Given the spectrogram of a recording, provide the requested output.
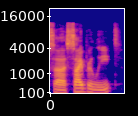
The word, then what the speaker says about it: Cyberlete: Cyberlete, so like a cyber athlete put together.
